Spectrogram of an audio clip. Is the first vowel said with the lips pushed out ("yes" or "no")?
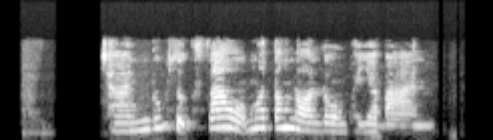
no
